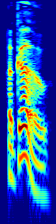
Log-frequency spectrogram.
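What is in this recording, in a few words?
"ago", British English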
